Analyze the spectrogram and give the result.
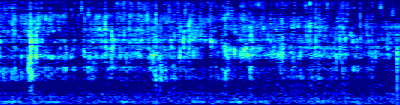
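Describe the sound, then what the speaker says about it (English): Water poured from a container over chicken bones in an Instant Pot, a soft irregular splashing and trickling, faint and close, with no talking. "So you want to cover the bones generally with the water."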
